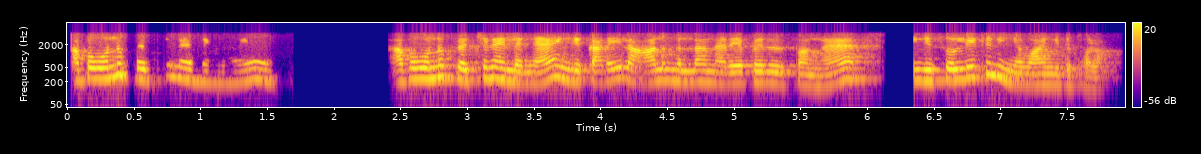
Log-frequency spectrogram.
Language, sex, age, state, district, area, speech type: Tamil, female, 30-45, Tamil Nadu, Salem, urban, conversation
